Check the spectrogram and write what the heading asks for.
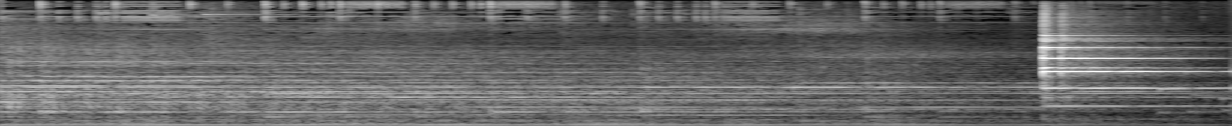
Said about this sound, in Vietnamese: Tiếng chuông ngân nga trầm bổng len lỏi qua từng tán cây liễu được trồng hai bên cổng chùa.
